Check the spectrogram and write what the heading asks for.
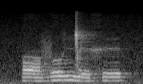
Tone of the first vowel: low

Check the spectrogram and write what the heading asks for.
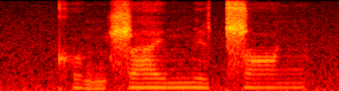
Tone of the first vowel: low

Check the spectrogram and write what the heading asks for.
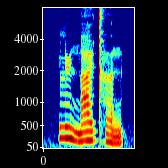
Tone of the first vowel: falling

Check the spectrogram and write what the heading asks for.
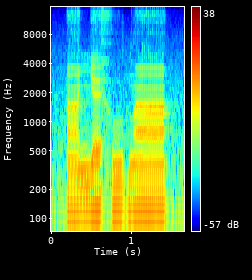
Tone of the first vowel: low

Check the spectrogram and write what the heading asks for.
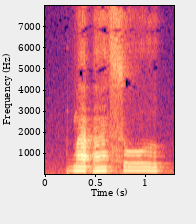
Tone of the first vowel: falling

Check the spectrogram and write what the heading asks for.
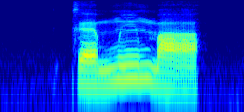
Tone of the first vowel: low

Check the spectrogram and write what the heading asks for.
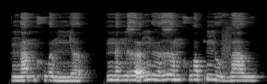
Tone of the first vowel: rising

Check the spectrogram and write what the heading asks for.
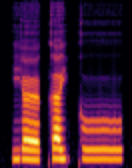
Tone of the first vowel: low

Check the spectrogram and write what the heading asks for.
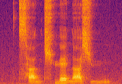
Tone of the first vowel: low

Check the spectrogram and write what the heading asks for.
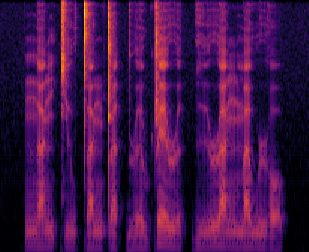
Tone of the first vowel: rising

